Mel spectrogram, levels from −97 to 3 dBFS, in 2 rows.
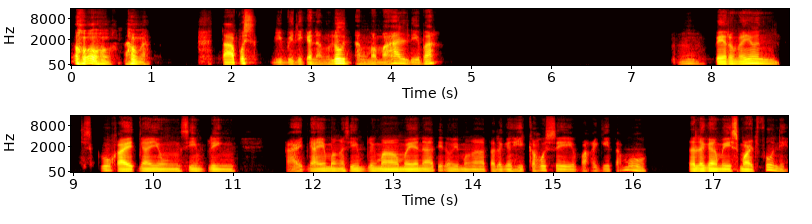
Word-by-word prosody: Oo 130 -5 +7 0.2
tama. 110 -7 +3 0.9
Tapos - - +4 0.2
bibili 95 0 -7
ka 105 - +2
ng 95 +2 -9
load, 140 -2 +10
ang 105 -3 -8
mamahal, 100 +8 -1
'di 95 -2 -6
ba? - - 0 2.9
Mm. 120 +2 -13 0.2
Pero 115 +1 +3
ngayon, 130 -2 +2 0.2
Diyos - - -21
ko, 135 +1 -6
kahit 110 -4 +3
nga 115 - -2
'yong 110 -1 -2
simpleng 105 -1 -6 0.6
kahit 100 +1 -9
nga 110 -1 -3
'yong 115 +1 -2
mga 110 - -4
simpleng 110 0 -5
mamamayan 110 0 0
natin 115 +5 -5
o 110 - -6
'yong 105 0 -6
mga 100 - -6
talagang 100 +1 -7
hikahos, 110 +7 -9
eh, 100 -2 -4
makikita 105 +3 -15
mo 140 -7 -7 0.5
talagang 110 0 +2
may 105 -1 0
smartphone, 105 - -2
110 Hz, 125 wpm, -24 LUFS, 105-115 Hz, 2.9 s, load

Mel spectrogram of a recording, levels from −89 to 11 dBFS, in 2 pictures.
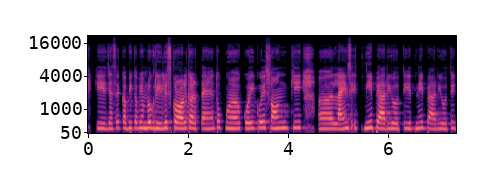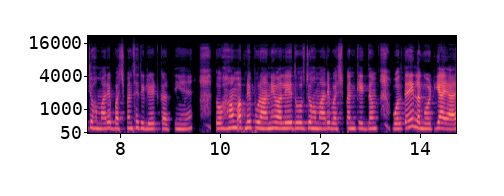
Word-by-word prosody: कि 225 -1 -2
जैसे 220 +3 -5
कभी-कभी 235 +1 -2
हम 235 -1 +2
लोग 240 -1 +2
रील 230 +1 +2
स्क्रॉल 235 -1 +4
करते 225 -2 -1
हैं 215 +1 -2
तो 255 - -3
क 225 -1 +1
कोई-कोई 235 +2 0
सॉन्ग 240 0 +1
की 250 +1 -1 0.4
अ, - - -6 0.3
लाइंस 210 +4 +2
इतनी 235 0 -1
प्यारी 220 -2 +3
होती 220 +1 -4
इतनी 225 +2 -3
प्यारी 210 0 -2
होती 210 +2 -6
है - - -7
जो 255 - -1
हमारे 220 +1 -1
बचपन 215 +2 -3
से 250 +2 -5
रिलेट 215 -2 -4
करती 205 0 -5
है। 200 +3 -6 0.5
तो 220 0 0
हम 240 +3 +2
अपने 250 0 +3
पुराने 230 -1 +2
वाले 230 0 +4
दोस्त 230 0 -2
जो 240 - +2
हमारे 220 0 +1
बचपन 220 0 -3
के 225 - 0
एकदम 220 +1 -2 0.3
बोलते 215 +3 0
हैं 295 +4 +7
लंगोटिया 220 0 +5
यार 200 -1 +6
225 Hz, 185 wpm, -20 LUFS, 215-235 Hz, 0.5 s, हैं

